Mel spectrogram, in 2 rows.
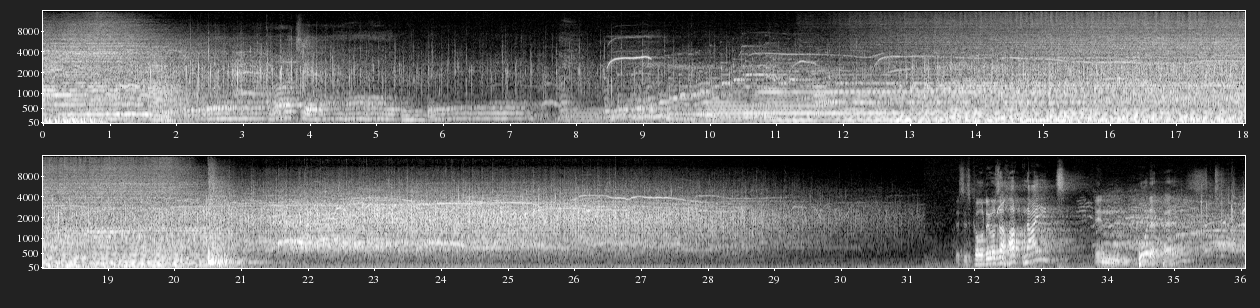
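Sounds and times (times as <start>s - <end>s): rock band holding chord: 0.0s - 4.5s, 7.8s - 21.5s
audience applause and cheering: 0.0s - 31.3s, 33.6s - 36.0s.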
